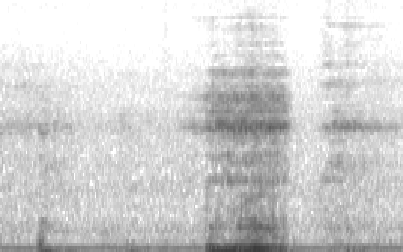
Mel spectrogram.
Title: The Charlie, Hugo, Ollie & Okie Show: Hilltop Snore-off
